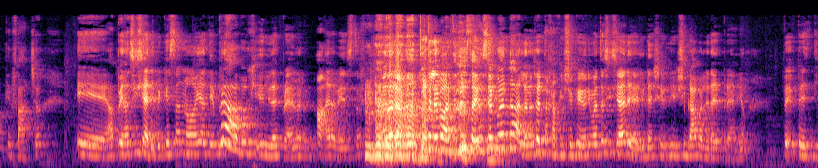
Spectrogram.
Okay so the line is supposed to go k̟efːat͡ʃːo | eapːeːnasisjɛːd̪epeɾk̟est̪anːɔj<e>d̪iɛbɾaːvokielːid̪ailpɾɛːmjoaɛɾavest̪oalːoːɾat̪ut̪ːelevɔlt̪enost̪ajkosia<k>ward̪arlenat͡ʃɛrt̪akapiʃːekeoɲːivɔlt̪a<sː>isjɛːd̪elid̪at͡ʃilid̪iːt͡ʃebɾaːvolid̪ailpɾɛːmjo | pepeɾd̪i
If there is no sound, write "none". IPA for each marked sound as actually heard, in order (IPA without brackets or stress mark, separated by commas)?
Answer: a, ɡ, s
